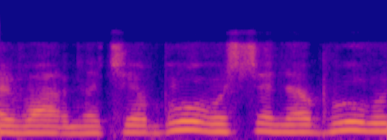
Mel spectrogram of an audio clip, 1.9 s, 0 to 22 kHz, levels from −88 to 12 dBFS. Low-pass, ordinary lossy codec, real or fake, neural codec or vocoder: 7.2 kHz; Opus, 32 kbps; fake; codec, 16 kHz, 2 kbps, FreqCodec, smaller model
